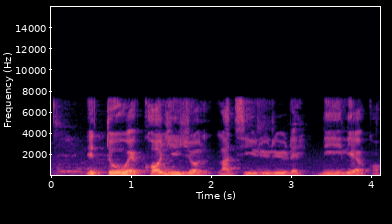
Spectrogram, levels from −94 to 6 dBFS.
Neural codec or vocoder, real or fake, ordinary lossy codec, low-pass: none; real; none; 7.2 kHz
